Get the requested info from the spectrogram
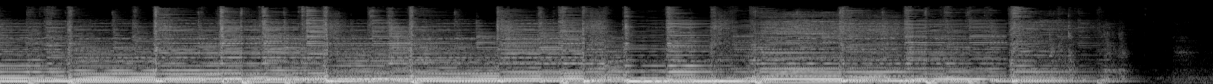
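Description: Six-string Ovation acoustic-electric guitar strummed with a pick, full chords ringing in a steady rhythm, then dying away near the end.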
